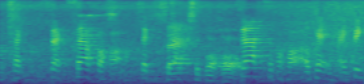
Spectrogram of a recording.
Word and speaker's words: Saxapahaw: The name wrong. Saxapahaw.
